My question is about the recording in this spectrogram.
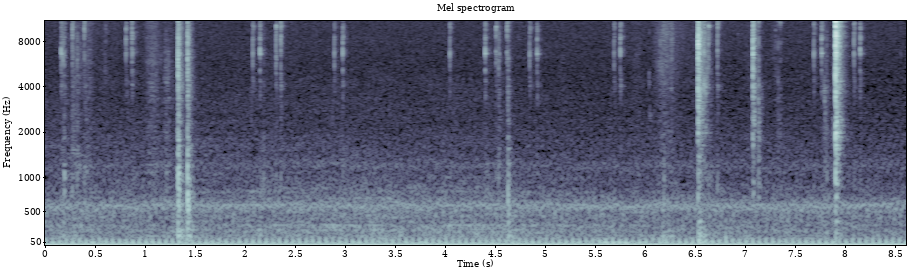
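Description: Typing on a computer keyboard: scattered keystrokes with a few sharper, louder clicks, over a steady low background hum.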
